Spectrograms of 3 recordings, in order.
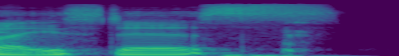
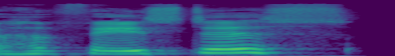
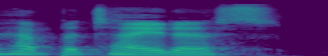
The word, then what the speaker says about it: Hephaestus: No, but Hephaestus, I used to always call him Hepatitis because I was just reading it in my head and I didn't know how to pronounce it.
